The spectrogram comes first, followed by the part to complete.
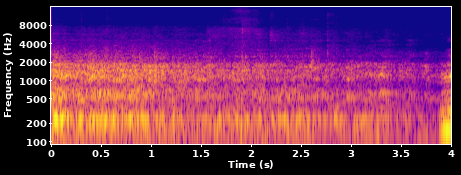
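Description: Theatre audience laughing, a steady wash of laughter that slowly dies down, heard through a television's speaker.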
